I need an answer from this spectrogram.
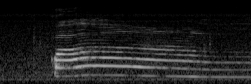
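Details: Domestic cat indoors giving a battle cry at a stray cat skulking in the bushes outside: one long, loud, harmonic yowl lasting about two seconds, starting abruptly and slowly falling and fading in pitch.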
